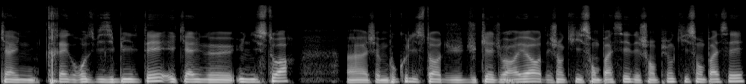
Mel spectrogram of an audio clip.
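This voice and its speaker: A man's dark, mellow voice at medium pitch, moderate in pace, with a dry, close sound and no echo. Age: 20s. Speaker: MMA fighter. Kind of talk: casual interview.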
